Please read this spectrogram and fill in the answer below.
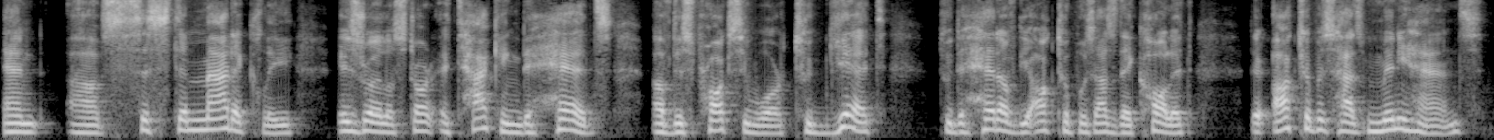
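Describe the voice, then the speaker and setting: A man's voice: medium pitch, normal speed, a little mellow. A man from Iran with an Iranian accent, a native Farsi speaker, answering interview questions earnestly with many fillers and restarts. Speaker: interviewee, ministry leader.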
